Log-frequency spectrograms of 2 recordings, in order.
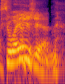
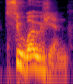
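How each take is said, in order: First: The vowel after 'sw' sounds like 'a'. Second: The vowel after 'sw' sounds like 'o'. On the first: The speaker calls it right. "It is in fact an A" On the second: The speaker calls it wrong. "that is not an O"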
